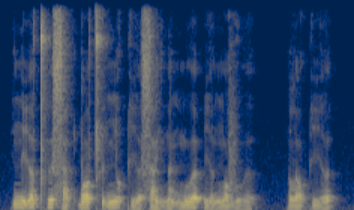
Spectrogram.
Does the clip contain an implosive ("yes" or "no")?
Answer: yes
